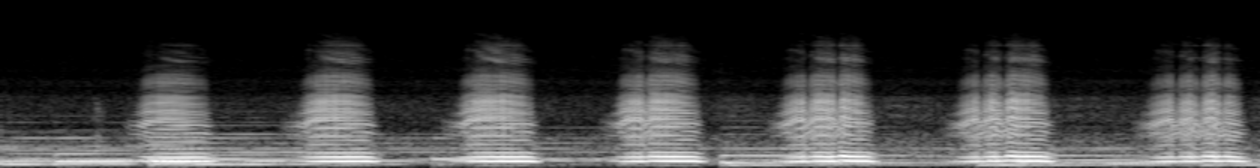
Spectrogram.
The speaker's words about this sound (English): The bellowing voice of a bullfrog, which is very loud in the summertime when calling for mates, is why they got the name bullfrog, kind of like a bullhorn, which amplifies a sound.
